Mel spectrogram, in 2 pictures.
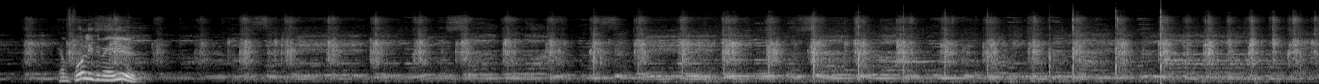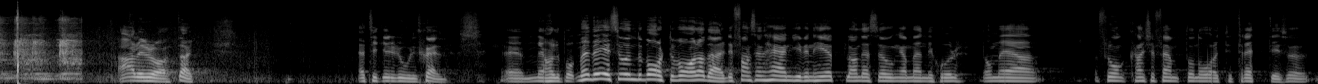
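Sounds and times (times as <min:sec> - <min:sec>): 
recorded rhythmic hand clapping: 0:00.0 - 0:14.5
speech: 0:00.6 - 0:01.5, 0:14.5 - 0:15.3, 0:16.8 - 0:26.3.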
